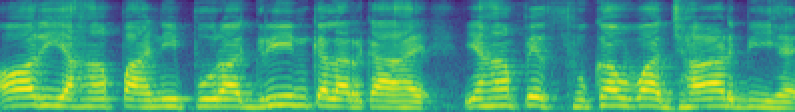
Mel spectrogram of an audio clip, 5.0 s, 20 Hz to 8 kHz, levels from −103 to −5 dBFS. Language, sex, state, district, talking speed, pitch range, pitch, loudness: Hindi, male, Punjab, Kapurthala, 180 wpm, 185-210 Hz, 195 Hz, -14 LUFS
